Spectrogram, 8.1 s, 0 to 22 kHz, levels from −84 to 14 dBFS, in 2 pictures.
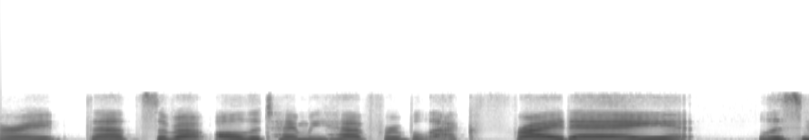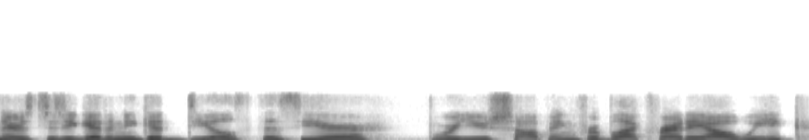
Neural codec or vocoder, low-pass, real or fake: codec, 24 kHz, 0.5 kbps, DualCodec; 7.2 kHz; fake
